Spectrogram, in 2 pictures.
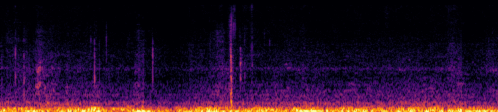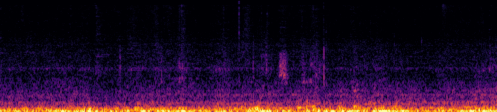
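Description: Steady low rumble of a moving long-distance passenger train, heard from inside the carriage, with a few brief clicks at irregular moments.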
